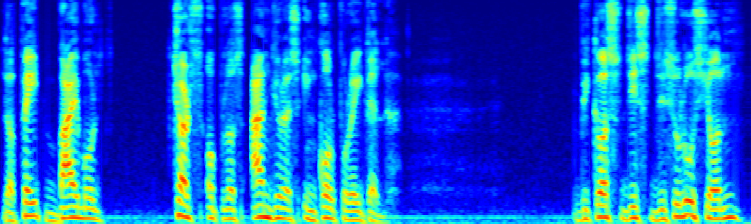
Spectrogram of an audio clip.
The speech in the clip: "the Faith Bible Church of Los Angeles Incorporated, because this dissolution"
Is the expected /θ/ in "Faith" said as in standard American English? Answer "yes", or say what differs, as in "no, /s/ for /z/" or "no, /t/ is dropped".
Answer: no, /t/ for /θ/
